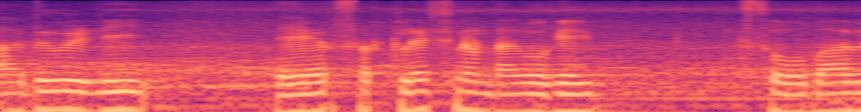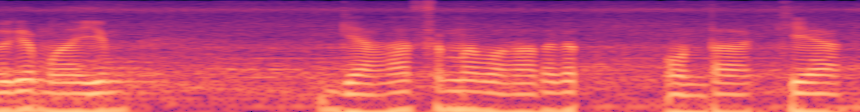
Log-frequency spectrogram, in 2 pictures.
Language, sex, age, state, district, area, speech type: Malayalam, male, 18-30, Kerala, Idukki, rural, spontaneous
